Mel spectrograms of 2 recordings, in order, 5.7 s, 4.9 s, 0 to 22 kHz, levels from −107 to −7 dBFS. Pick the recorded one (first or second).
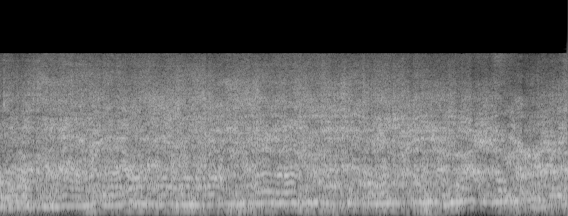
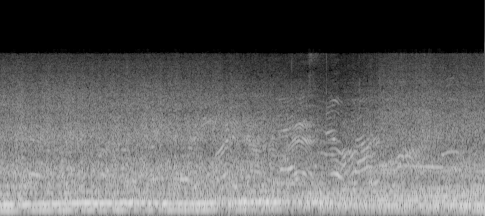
second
